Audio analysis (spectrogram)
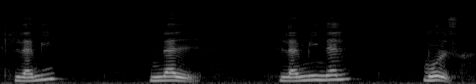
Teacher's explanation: میم کو باریک پڑھیں گے، را کو موٹا پڑھیں گے۔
